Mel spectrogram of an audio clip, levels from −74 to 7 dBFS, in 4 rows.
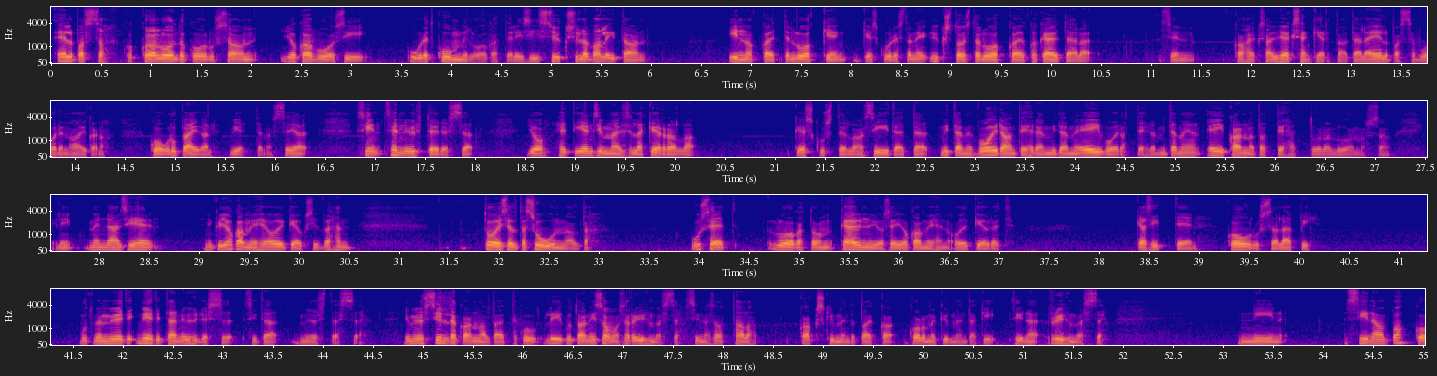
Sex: male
